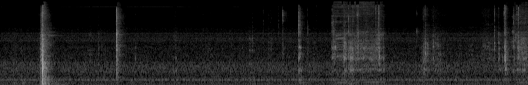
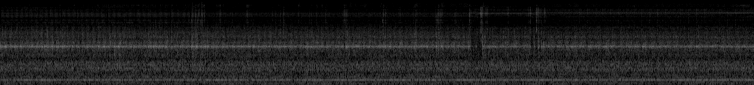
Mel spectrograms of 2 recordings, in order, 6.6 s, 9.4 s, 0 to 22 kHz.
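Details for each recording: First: NEC-based CD-ROM drive (Intersect CDR-84) with a weak laser, running after lens cleaning and with shields refitted: irregular clicks and short buzzing bursts of head seeking over a quiet spin hum; servo instability. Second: Old NEC-based CD-ROM drive (Intersect CDR-84) reading a pressed CD: steady high spin whir with faint low hum and no skips or seeking; normal. Problem appears only with CD-Rs, from a threshold laser or low CD-R reflectivity.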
